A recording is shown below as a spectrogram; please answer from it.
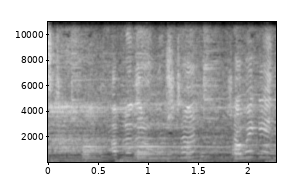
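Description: A recorded Indian song playing: band accompaniment with a woman's singing voice, the voice coming in strongly near the end.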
